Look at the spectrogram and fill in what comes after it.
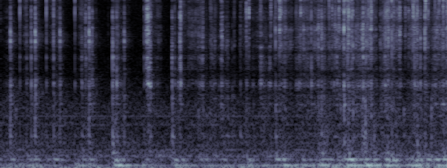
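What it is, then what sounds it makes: Plastic skull lamp, hollow. Long nails tap and scratch the face and teeth of a hollow plastic skull candelabra lamp. Quick, irregular, dry clicks and bright scrapes sit over a steady low hum.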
